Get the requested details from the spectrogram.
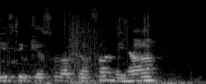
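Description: A pickaxe strikes and chips at rock.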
